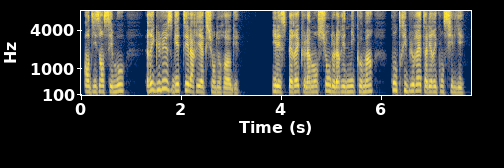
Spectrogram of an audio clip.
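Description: Woman reading a fanfic out loud, steady narrator voice, dry recording. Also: mid-range voice, brisk, no room sound. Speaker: reader. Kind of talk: audiobook narration of fan fiction.

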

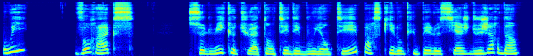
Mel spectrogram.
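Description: A woman's voice: medium pitch, measured pace, no room sound, clean studio sound, close to an everyday voice. Woman reading as a placid, self-assured old mother. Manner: placid, breezy, gently mocking. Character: cheerful, self-assured elderly mother who keeps strange animals.

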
